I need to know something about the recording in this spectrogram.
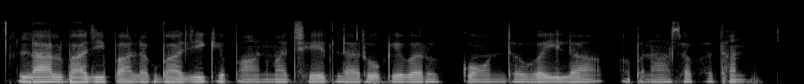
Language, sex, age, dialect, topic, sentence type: Chhattisgarhi, male, 18-24, Eastern, agriculture, question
